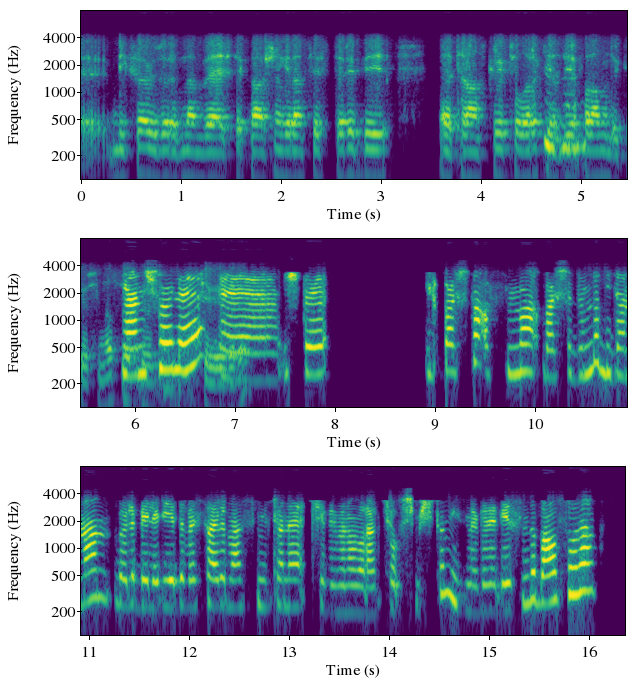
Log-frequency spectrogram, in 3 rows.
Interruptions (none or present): present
